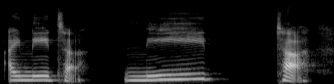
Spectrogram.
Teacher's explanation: my mouth is in that D position, but I just don't push it out. · So this to can become ta.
